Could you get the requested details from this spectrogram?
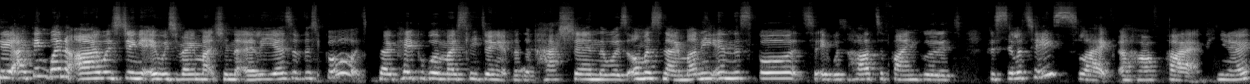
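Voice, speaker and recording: A high-pitched woman with an English accent, at a moderate pace with hardly any pauses and ordinary pitch variation. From England. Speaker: author. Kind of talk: interview.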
